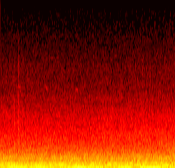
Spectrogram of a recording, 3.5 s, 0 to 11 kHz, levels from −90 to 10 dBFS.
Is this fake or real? real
